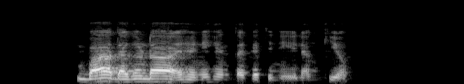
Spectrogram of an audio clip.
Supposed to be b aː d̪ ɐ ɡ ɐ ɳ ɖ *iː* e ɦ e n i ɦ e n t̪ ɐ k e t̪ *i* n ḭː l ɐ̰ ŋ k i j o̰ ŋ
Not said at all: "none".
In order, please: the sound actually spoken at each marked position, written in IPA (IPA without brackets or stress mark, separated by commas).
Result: aː, i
